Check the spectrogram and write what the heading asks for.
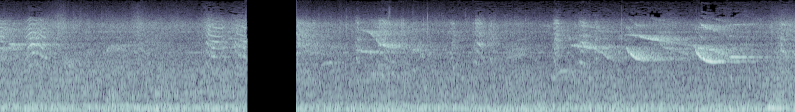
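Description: Short high animal calls, each sliding down in pitch, repeated many times and coming thickest in the second half, over a steady outdoor background. The sound drops out completely twice, briefly, at edits.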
